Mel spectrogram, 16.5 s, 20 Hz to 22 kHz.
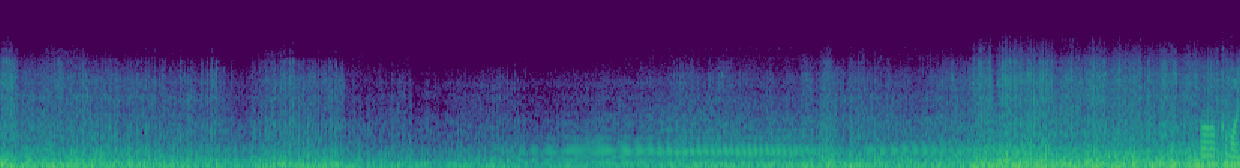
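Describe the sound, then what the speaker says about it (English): Strong wind roaring over a motorcycle rider riding at 60 to 65 mph, a dense continuous buffeting rumble with a steady engine drone beneath, loud and close throughout and swelling harder toward the end. "This wind is an absolute killer"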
